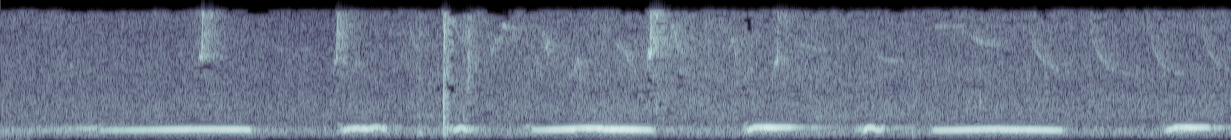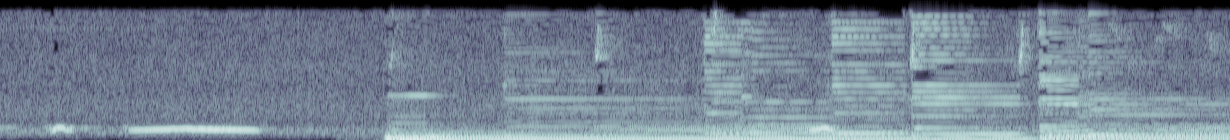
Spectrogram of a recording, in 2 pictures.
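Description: Doves coo in a steady series of about a dozen soft, low hooting notes over faint chirping, then music begins and carries on to the end.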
